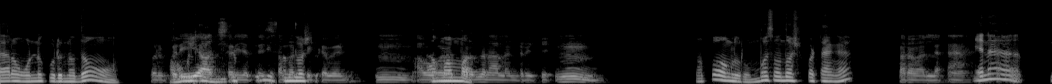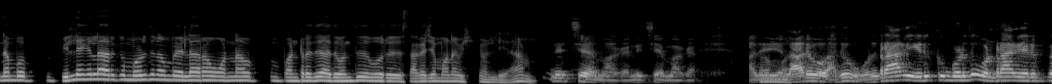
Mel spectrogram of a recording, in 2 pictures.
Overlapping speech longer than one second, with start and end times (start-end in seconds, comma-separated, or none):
1.7-3.2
